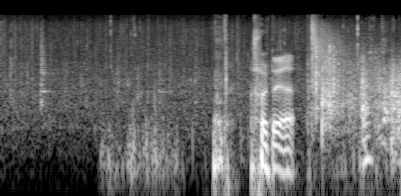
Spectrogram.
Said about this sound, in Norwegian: Det er regn.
